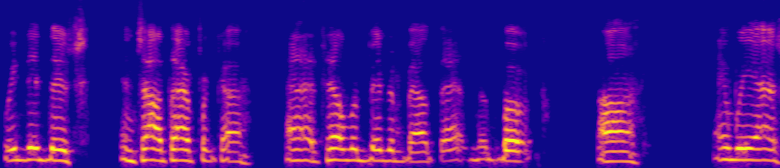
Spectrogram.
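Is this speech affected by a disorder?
Yes: ALS; trouble speaking, voice affected.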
